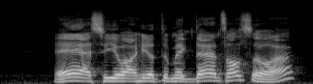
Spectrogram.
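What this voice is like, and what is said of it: Put-on French accent, broken English. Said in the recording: “he is a French guy who moved to the States with very limited English ... You have an accent.”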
